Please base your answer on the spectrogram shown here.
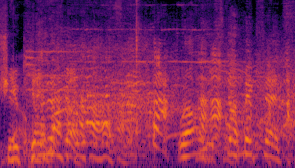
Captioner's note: laughs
